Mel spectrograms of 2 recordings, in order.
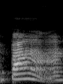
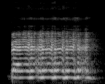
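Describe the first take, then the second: First: It is a short, plain syllable. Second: It is a drawn-out, bleating sound. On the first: The speaker calls it wrong. "we won't just go ba" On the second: The speaker calls it right. "we'll go ba"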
